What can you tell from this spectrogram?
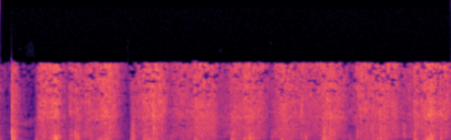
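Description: Plastic cups knocking faintly on a tabletop as they are shuffled and set down, a soft knock about every second.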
